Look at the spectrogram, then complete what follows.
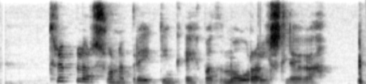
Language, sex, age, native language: Icelandic, female, 30-39, Icelandic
